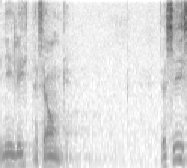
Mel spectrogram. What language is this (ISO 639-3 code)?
est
